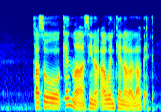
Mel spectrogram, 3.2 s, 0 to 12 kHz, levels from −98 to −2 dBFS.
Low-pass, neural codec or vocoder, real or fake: 7.2 kHz; codec, 16 kHz, 16 kbps, FunCodec, trained on Chinese and English, 50 frames a second; fake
